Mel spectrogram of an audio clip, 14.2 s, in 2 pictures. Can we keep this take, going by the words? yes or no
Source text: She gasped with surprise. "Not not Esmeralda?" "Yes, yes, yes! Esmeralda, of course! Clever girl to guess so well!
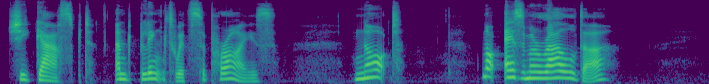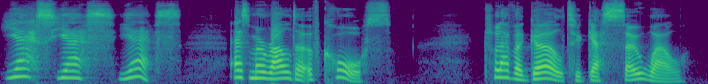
no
